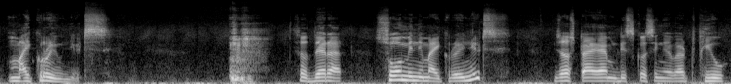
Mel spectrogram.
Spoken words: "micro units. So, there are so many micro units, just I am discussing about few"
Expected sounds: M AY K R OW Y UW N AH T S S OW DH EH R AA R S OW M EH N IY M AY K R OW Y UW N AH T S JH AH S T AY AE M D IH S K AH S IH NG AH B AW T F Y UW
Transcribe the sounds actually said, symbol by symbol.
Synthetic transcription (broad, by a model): M AY K R OW Y UW N AH T S S OW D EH R AA R S OW M EH N IY M AY K R OW Y UW N AH T S Z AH S T AY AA M D IH S K AH S IH NG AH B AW T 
